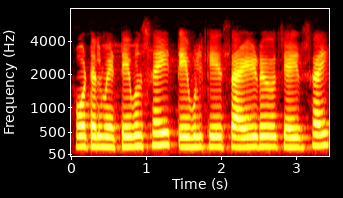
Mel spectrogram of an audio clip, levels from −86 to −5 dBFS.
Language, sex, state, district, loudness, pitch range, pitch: Hindi, female, Haryana, Charkhi Dadri, -16 LUFS, 200-215 Hz, 205 Hz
